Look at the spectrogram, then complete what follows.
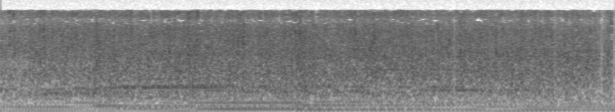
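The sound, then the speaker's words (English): An audience claps in a dense, steady wash of applause lasting about three seconds, with sustained low musical tones humming underneath and no voices. “Nobody is going to keep clapping for you indefinitely for nothing.”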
